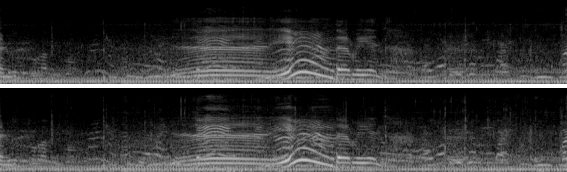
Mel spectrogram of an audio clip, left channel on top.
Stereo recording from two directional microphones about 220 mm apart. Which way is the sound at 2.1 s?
5° left (ahead or behind).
